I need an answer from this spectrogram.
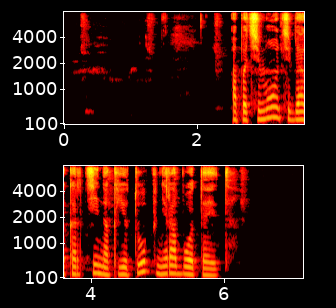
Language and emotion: Russian, neutral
